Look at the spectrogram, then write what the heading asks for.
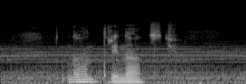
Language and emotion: Russian, sad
